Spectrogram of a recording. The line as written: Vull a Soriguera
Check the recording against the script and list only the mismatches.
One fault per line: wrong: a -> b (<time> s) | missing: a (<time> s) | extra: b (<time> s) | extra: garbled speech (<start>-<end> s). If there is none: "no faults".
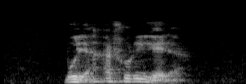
no faults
